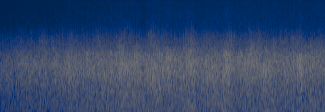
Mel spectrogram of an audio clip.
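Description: A studio audience applauds with dense, even clapping that holds at a steady level for the whole stretch. No voices are heard.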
